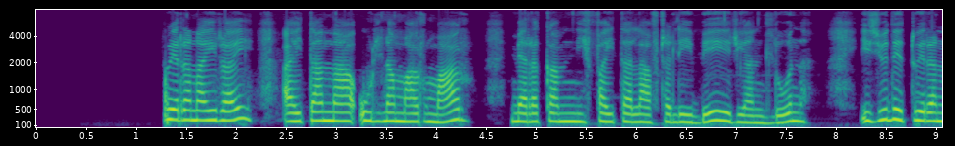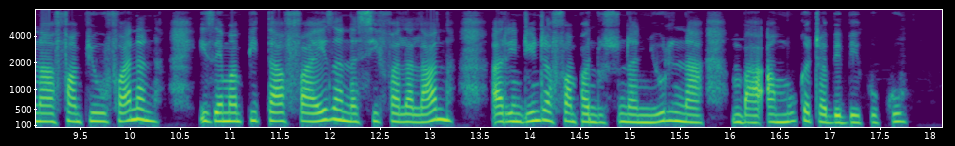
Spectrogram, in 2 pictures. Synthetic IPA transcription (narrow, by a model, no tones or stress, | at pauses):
t̪ueɾanaiɾajaɦit̪anəʔulunəmaɾumaɾu | miaɾakaminifaɦit̪alaviʈ͡ʂəleibeiɾianilonə | iziwd̪et̪ueɾanəfampiufananəizajmampit̪əfaezanəsifalalanəaɾiɳɖ͡ʐiɳɖ͡ʐəfampanusunəniulunəmbaʔamukaʈ͡ʂəbebekuku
